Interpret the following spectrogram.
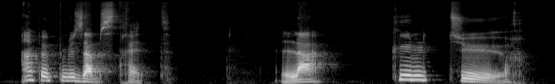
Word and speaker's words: culture: La culture. Bouche fermée deux fois et on entend la lettre L au milieu. culture.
